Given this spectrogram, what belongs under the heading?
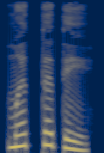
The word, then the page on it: ಮತ್ತತೆ: mattate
